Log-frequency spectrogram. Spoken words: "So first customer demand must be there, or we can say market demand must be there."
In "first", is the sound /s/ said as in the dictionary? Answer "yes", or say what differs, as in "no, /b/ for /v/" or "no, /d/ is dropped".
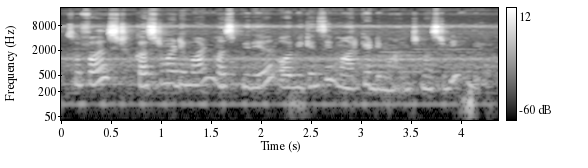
yes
